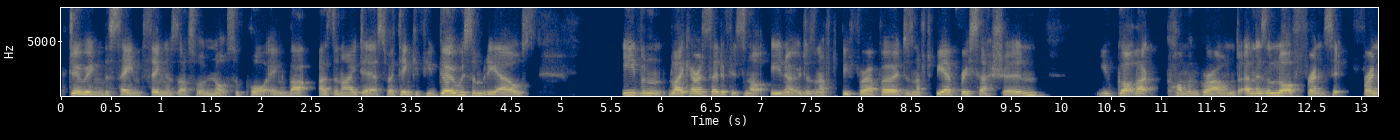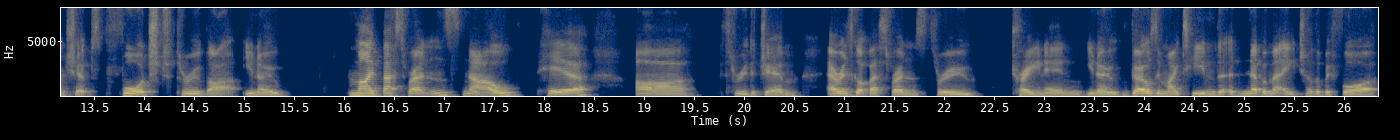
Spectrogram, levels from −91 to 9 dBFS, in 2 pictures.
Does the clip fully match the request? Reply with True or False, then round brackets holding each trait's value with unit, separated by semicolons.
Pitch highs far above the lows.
False (3.4 semitones)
